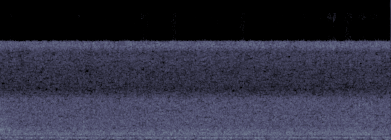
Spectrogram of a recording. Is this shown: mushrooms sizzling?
no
